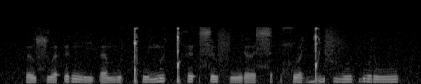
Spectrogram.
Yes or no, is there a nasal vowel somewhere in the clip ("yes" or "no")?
no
